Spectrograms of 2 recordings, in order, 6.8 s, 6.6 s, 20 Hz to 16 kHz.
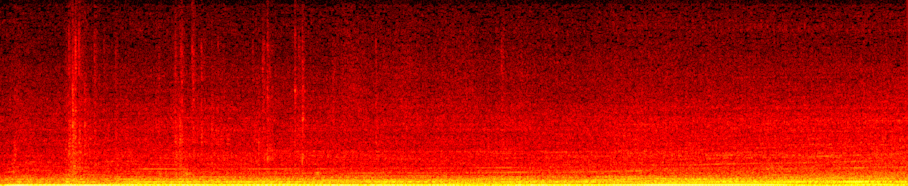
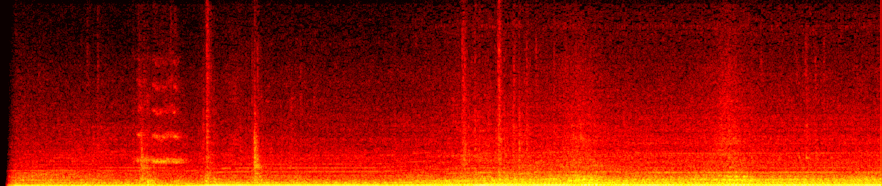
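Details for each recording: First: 1968 Chevy truck with an LS swap (5.3, Turbo 400, 600-lift cam): under light throttle the engine drone climbs slowly with no early shift. The transmission upshifts late, around 3,000 rpm, and the vacuum modulator needs adjustment. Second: 1968 Chevy truck LS swap (5.3, Turbo 400, 600-lift cam), speed-density tune, after IAC adjustment: under steady throttle the engine note steps cleanly into second then third with no flare or slipping; normal upshifts, fuel tables still about 5% rich.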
